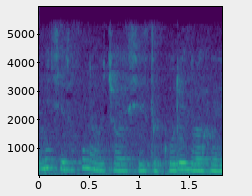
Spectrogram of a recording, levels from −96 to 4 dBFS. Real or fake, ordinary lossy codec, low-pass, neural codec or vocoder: real; AAC, 48 kbps; 5.4 kHz; none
